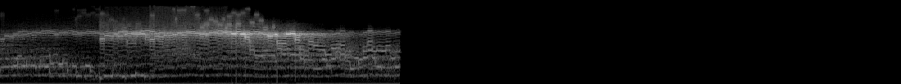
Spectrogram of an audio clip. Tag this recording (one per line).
space-ships
sf
alien
outerspace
